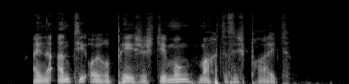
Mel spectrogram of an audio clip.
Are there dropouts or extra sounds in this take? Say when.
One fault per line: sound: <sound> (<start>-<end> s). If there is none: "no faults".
no faults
